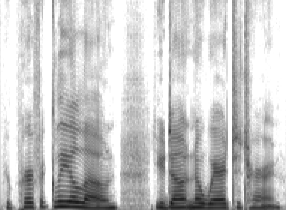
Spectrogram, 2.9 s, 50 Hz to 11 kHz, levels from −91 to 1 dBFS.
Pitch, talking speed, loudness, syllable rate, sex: 215 Hz, 190 wpm, -16 LUFS, 6.1 syllables/s, female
